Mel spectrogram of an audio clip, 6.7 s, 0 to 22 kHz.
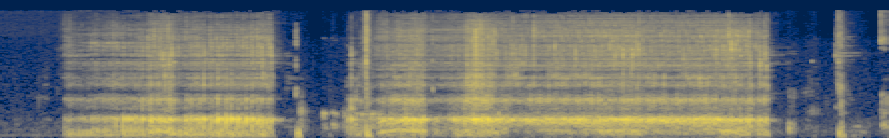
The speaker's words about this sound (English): If you have your coffee mugs, your travel mugs, your sippy cups, your doggy bowls, if you have a beer hat, you want to drink it like that, then go ahead and do so. And join us in this sip of a 2024 cafecito.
